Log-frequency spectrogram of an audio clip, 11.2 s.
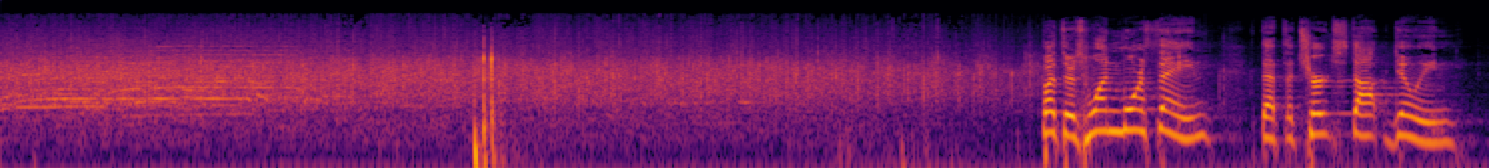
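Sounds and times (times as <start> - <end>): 
audience clapping hands: 0.0 - 7.9
speech: 7.8 - 11.0.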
